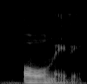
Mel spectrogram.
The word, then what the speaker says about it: Old Navy: The D in old often disappears before the N. Old Navy.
